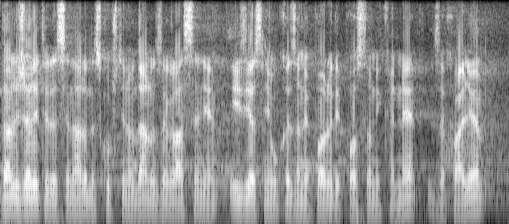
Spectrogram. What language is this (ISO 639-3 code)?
srp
